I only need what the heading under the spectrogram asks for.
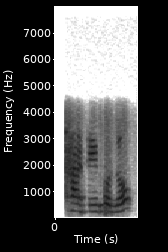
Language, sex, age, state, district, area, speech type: Punjabi, female, 18-30, Punjab, Gurdaspur, rural, conversation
